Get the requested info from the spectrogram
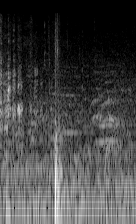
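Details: A dog playing outdoors by a small park in front of a house in the evening pants in quick breathy puffs, with a sharp knock partway through and faint background noise.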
